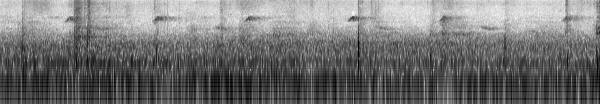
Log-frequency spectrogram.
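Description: A bird gives short, high, upward-sliding chirps every second or so over a steady low rumble. There is a single sharp click about three and a half seconds in.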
